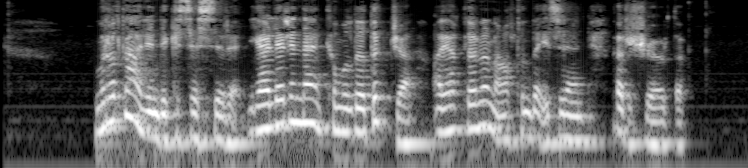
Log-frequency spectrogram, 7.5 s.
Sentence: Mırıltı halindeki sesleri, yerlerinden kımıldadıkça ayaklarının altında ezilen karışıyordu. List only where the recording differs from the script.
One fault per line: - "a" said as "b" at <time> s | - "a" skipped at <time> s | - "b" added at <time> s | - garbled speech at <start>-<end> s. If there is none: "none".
none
